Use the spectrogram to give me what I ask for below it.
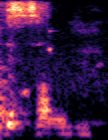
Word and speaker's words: Saloom: Am I pronouncing that correctly? Saloom? Hi, yes, it's Saloom.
